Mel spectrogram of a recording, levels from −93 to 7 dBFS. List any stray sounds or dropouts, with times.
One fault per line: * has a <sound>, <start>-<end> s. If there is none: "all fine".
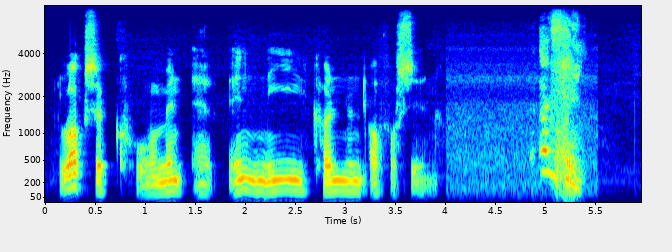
* has a sneeze, 4.8-5.4 s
